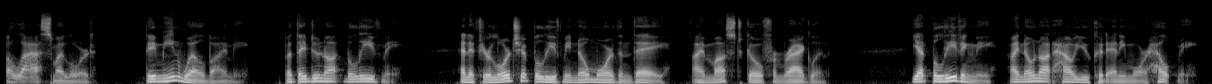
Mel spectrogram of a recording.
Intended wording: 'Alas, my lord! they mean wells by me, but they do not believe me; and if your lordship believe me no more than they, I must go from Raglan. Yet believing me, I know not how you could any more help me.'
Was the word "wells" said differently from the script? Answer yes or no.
yes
